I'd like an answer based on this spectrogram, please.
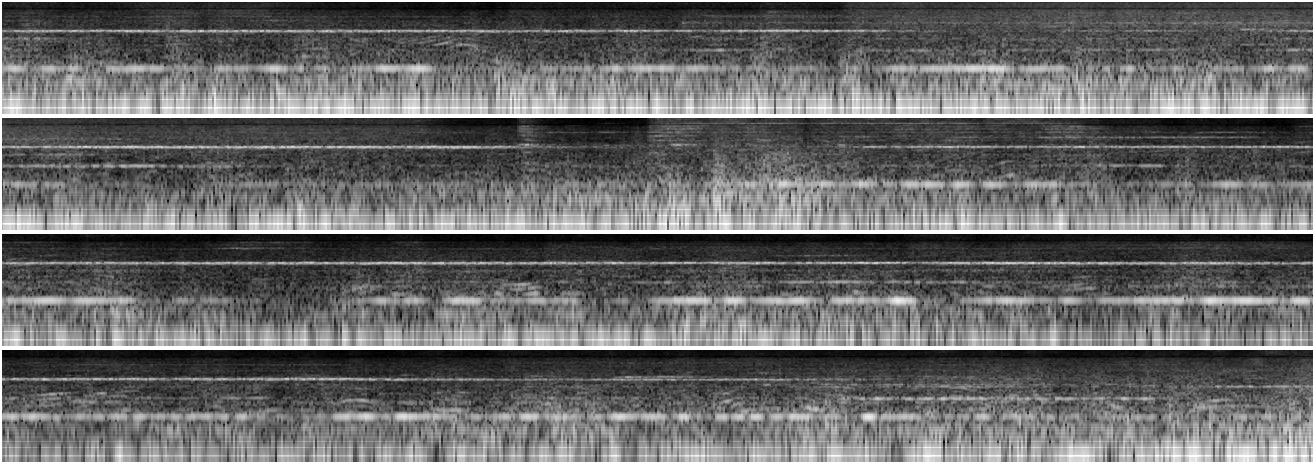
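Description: Steel wheels of a steam-hauled train squealing against the rails: a high steady squeal with a lower tone beneath it, breaking off briefly a few times, over the steady rumble of the cars rolling along the track.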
